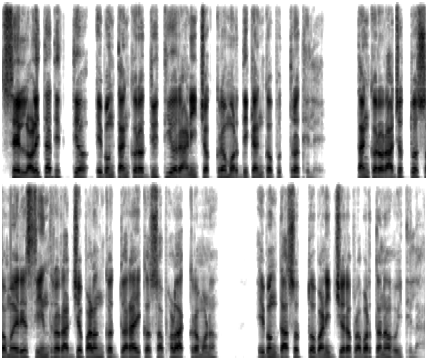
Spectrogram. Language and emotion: Odia, neutral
